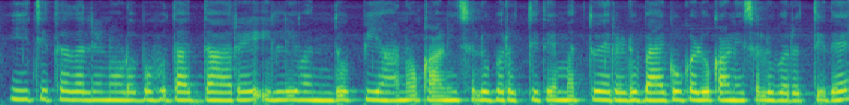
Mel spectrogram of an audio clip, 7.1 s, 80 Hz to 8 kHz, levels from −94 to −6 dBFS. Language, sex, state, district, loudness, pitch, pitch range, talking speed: Kannada, female, Karnataka, Raichur, -15 LUFS, 225 Hz, 220-230 Hz, 120 wpm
